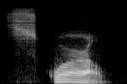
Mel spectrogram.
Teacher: the l the tongue comes out at the very end just briefly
